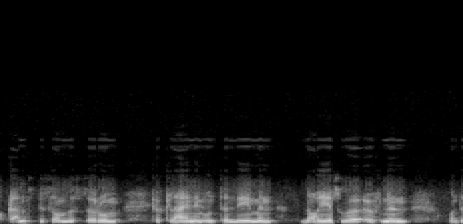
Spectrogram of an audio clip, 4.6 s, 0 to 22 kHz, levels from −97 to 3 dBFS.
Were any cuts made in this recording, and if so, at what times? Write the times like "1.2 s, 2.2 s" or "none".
1.5 s, 2.0 s, 3.3 s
